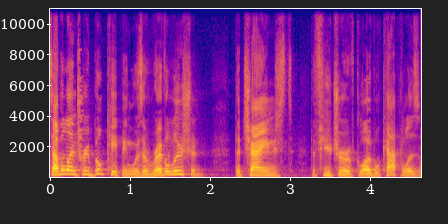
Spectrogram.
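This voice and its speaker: On a very clean recording with a silent background, a man speaks at a fairly quick pace with a fairly high pitch and lively intonation. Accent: Australian. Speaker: economist, conference speaker. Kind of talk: conference talk.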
